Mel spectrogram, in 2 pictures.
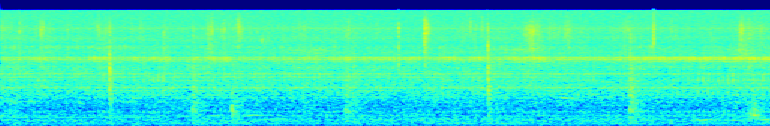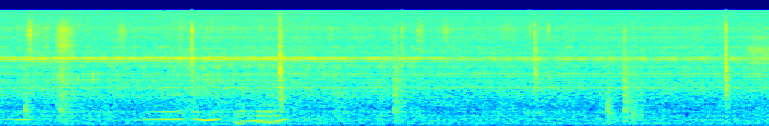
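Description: Quiet, soft wet squishing and small clicks as a gloved hand spreads liquid epoxy over a turning glitter tumbler, over a faint steady high whine. A brief low murmur of voice comes about two-thirds of the way through.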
